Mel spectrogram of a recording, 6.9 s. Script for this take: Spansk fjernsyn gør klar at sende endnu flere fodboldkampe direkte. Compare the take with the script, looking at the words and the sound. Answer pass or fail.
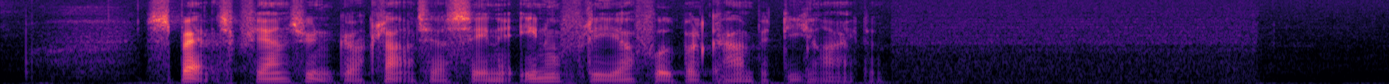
fail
